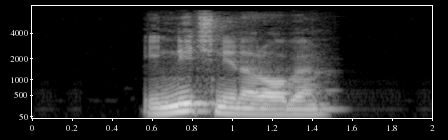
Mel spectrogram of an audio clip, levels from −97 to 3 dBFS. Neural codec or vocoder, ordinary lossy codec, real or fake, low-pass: none; MP3, 48 kbps; real; 7.2 kHz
